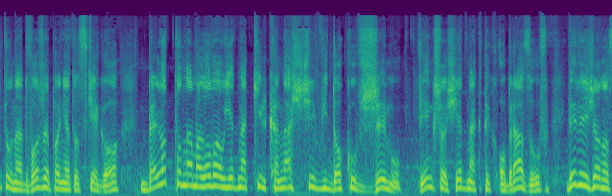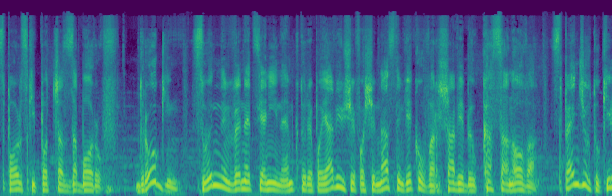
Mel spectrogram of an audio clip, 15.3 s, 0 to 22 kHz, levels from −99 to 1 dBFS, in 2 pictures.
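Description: No technical faults can be heard anywhere in the audio, which stays continuous and steady throughout.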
